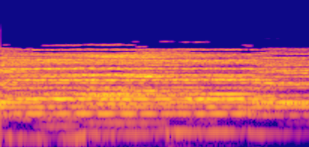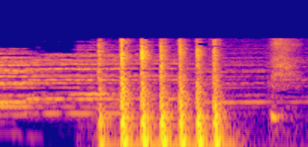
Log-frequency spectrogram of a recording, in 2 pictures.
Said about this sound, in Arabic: من هذا الذي يقرع الباب بحلقة لا يقرع بها إلا رسول الله؟ إني عمار بن ياسر يا سيدة النساء.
